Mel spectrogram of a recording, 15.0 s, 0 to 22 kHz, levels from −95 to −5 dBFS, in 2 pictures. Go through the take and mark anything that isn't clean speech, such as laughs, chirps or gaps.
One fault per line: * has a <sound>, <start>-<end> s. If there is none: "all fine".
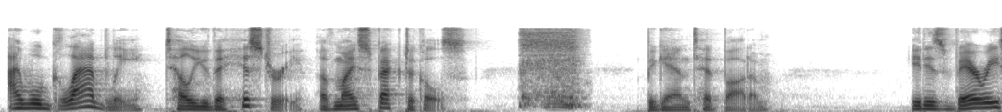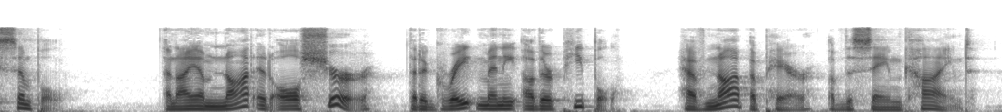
* has a sniff, 3.9-4.4 s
